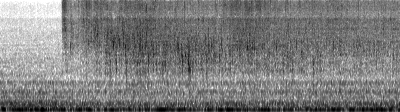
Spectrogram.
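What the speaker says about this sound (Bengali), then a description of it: "কিছুটা পেঁয়াজ বেরেস্তার জন্য ভেজে নেব" Onion rings frying in oil to make beresta for biryani: a steady, dense sizzling hiss that starts abruptly after about a second and keeps going without pause over a low background hum.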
